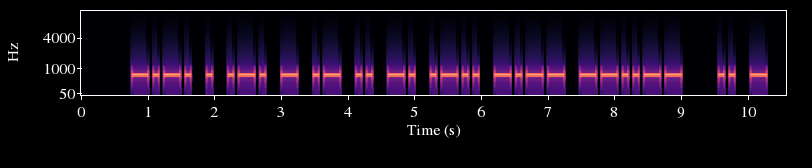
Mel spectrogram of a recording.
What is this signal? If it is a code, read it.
Morse code, heard as a keyed tone, about 15 wpm, 700 Hz. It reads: CERTAINLY, IT
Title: Sentences from Top 1000 Words - Review Part 6 - 15wpm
